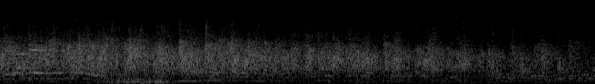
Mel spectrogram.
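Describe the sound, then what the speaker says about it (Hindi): Steady, dense applause from a large conference audience at an ideas conclave, quite distant and even, filling the whole stretch and easing slightly near the end. "जोरदार तालियां हो जाएं।"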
